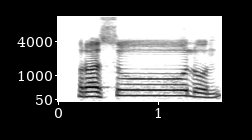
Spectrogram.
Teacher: লামের উপরে দুপেশ এসেছে, দুপেশটি তানবিন, তানবিন নুন সাকিনের আওয়াজ একই রকম হয়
